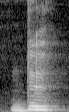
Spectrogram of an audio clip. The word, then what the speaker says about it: deux: is sion, réservation, pour, deux, and the X is silent, so deux personnes, ES at the end, silent.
